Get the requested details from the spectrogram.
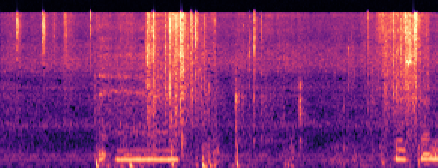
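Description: A sheet of paper rustles as it is peeled away.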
